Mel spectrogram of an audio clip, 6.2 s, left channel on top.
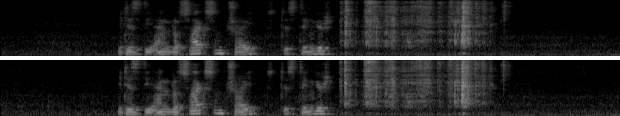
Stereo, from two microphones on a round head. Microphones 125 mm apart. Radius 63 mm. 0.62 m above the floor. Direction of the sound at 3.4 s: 55° right (ahead or behind).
